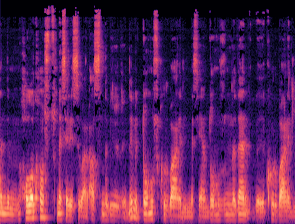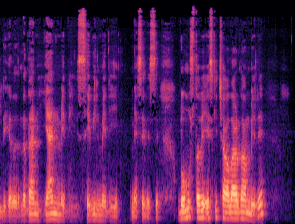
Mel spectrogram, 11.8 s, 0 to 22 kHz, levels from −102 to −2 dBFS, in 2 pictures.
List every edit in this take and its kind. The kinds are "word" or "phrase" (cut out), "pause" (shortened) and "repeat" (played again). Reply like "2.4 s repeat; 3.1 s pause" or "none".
none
